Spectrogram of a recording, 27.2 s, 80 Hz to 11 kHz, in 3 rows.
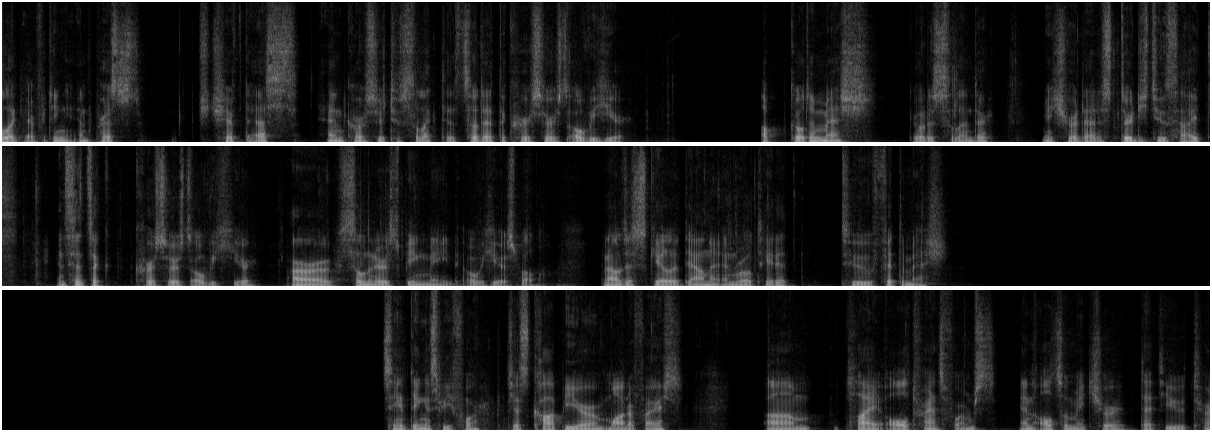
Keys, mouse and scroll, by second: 0.3 shift+s, 3.1 Tab, 3.4 middle click, 4.9 shift+a, 7.9-9.2 drag, 11.9 r, 14.7 middle click, 15.9 KP_3, 16.4 z, 16.9 s, 17.7 z, 18.0 middle click, 18.4 shift+middle click, 18.7 s, 19.5 g, 22.3 ctrl+l, 23.7 ctrl+a, 24.8 middle click.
